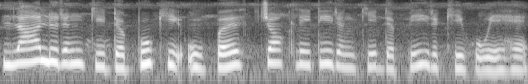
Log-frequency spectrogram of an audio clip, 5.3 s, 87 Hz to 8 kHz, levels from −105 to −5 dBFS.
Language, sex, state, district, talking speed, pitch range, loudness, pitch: Hindi, female, Himachal Pradesh, Shimla, 145 wpm, 210-265 Hz, -15 LUFS, 230 Hz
